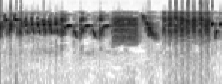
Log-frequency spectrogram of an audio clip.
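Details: Black-headed goldfinch in song, a rapid jumble of high twittering notes with scratchy buzzy stretches and a downward-sliding slur, delivered without pause.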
